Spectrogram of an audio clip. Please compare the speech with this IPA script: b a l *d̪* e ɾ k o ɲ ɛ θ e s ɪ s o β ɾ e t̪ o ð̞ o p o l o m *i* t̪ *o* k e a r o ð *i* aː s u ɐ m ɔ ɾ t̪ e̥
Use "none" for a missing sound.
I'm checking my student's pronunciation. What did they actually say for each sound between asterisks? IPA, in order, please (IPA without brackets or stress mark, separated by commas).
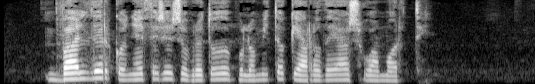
d̪, i, o, e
